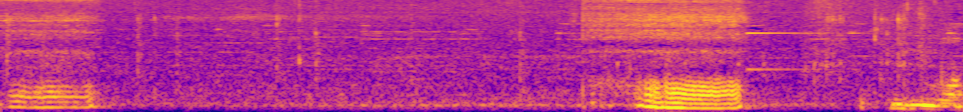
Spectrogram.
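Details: Sleeping puppy snoring: short, nasal, wavering snores with quiet pauses between them, in a quiet room.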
